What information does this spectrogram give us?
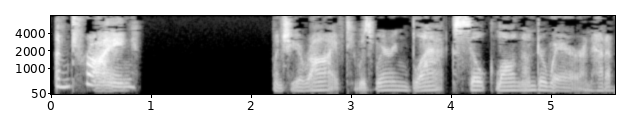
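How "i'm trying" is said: put-on higher, louder young woman; Alice's voice. Alice answering Ezra from the street, higher strained voice.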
